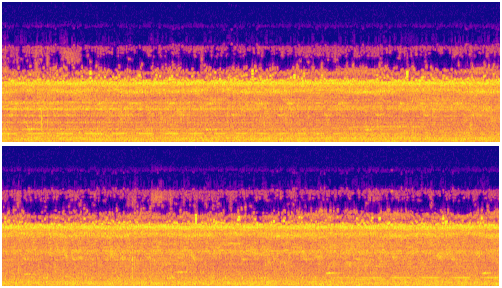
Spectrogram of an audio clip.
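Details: Steady, piercing drone of forest cicadas, constant in pitch and loudness, with scattered faint whistle-like notes and occasional small clicks underneath.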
